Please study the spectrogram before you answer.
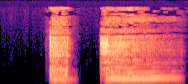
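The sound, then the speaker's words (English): A woman clears her throat in two rough, voiced bursts, a short one and then a longer, louder one after a brief pause, with nothing else around them. “cleared her throat”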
